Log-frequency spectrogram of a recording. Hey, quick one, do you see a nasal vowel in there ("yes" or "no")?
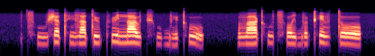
no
